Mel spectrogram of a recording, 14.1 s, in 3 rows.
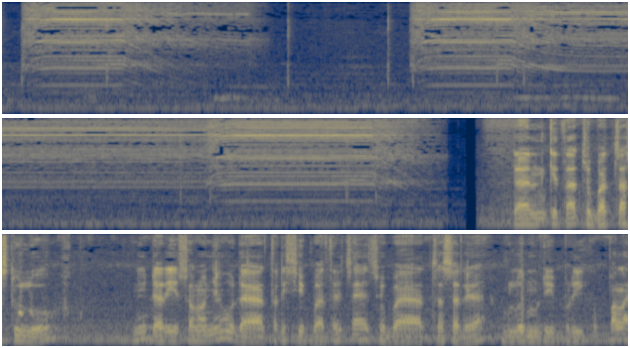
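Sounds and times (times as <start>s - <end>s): rotary tool motor whine: 0.0s - 2.0s, 3.0s - 8.1s.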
